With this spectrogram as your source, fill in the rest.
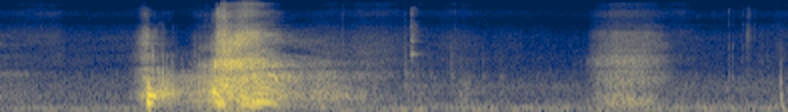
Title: cold sneezes (m)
